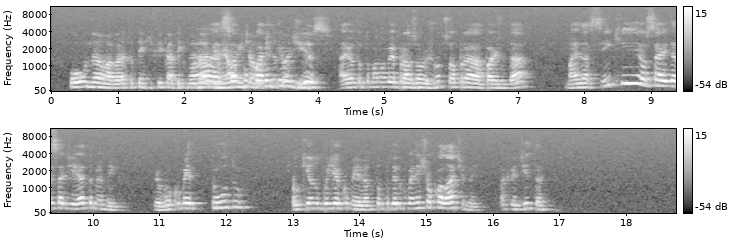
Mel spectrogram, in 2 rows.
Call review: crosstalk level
present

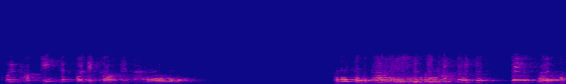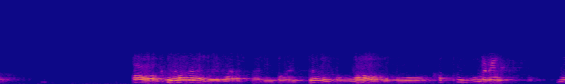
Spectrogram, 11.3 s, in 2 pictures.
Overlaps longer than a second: none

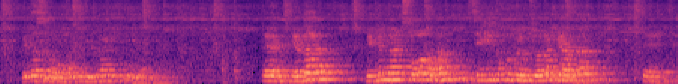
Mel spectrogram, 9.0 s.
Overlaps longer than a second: none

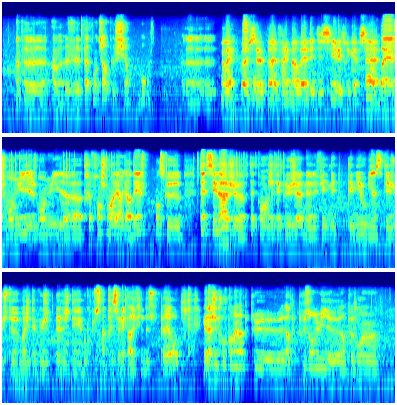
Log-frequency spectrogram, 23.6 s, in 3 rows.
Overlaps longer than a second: none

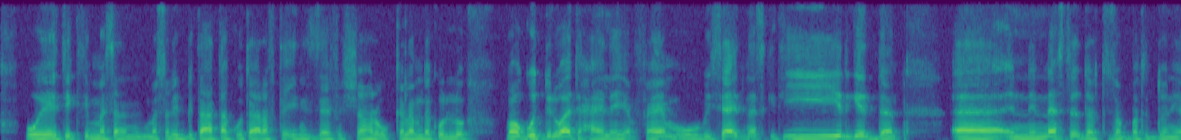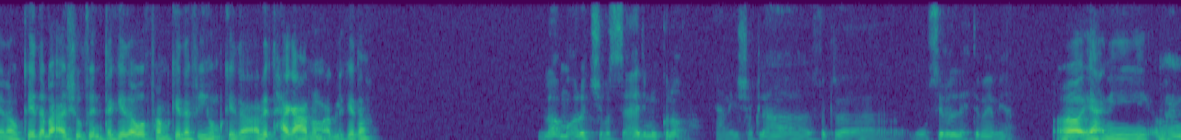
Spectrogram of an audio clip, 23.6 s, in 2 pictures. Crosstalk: none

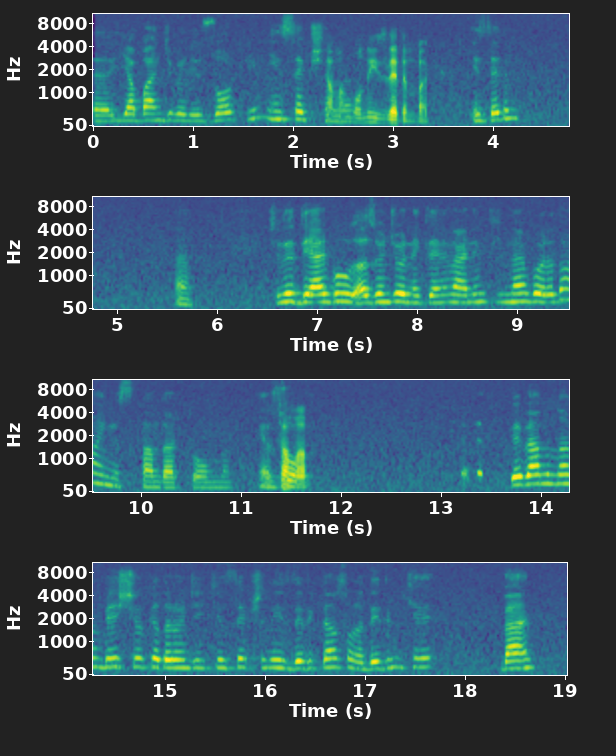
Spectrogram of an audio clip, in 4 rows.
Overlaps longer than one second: none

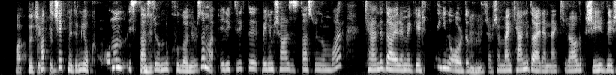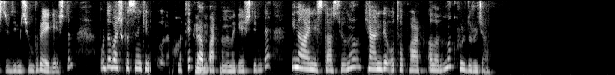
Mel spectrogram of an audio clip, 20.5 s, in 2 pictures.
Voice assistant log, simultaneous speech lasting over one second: none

